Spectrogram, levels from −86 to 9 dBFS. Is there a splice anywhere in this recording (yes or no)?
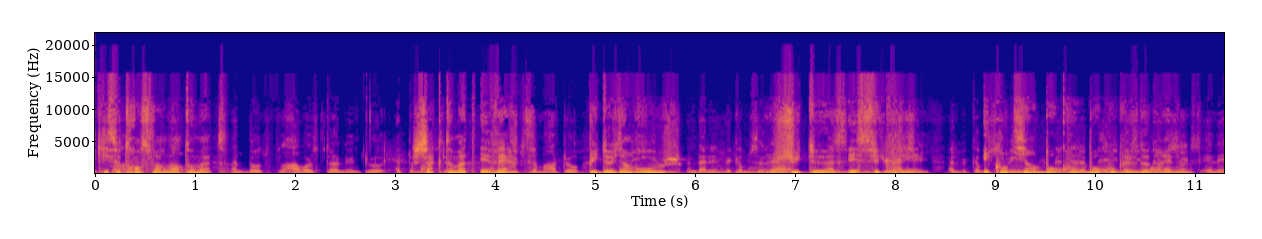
no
